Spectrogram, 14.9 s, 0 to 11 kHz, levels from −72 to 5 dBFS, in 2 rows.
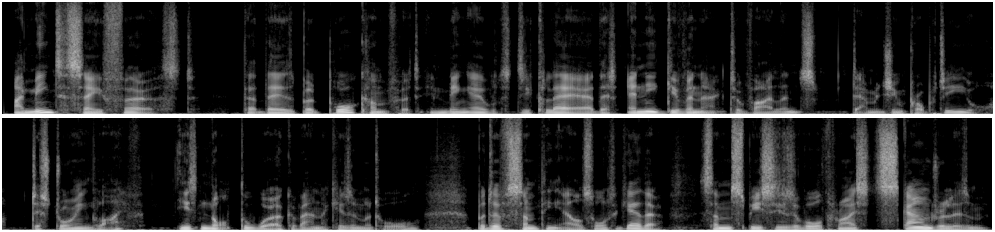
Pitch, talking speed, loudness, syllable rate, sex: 95 Hz, 165 wpm, -19 LUFS, 5.5 syllables/s, male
